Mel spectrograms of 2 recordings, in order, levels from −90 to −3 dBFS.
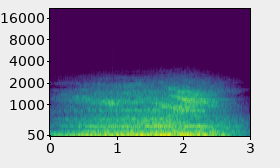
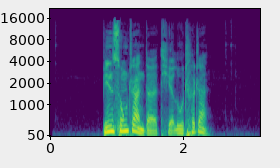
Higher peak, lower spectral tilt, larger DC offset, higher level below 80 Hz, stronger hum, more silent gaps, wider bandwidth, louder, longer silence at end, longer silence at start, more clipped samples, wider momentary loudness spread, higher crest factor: about the same, -2 dBFS vs -2 dBFS; first, -15 dB/octave vs -6.5 dB/octave; neither; first, -18 dBFS vs -34 dBFS; neither; neither; second, 2.3 kHz vs 15 kHz; second, -19 LUFS vs -15 LUFS; second, 0.15 s vs 0.8 s; second, 0 s vs 0.8 s; neither; first, 15 LU vs 10 LU; about the same, 14 dB vs 14 dB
